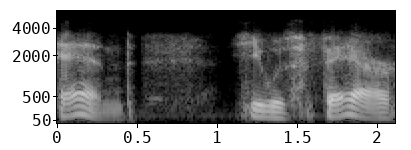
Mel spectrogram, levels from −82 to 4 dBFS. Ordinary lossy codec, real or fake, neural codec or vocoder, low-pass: Opus, 24 kbps; real; none; 5.4 kHz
